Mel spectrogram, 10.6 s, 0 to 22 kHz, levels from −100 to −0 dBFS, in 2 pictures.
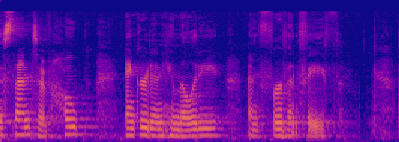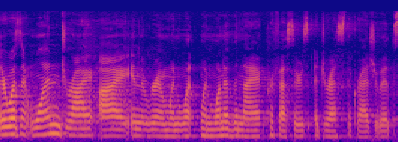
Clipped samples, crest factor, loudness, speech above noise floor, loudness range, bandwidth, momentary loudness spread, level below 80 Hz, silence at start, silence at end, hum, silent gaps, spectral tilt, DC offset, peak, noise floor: under 0.1%; 22 dB; -36 LUFS; 29 dB; 7 LU; 16 kHz; 13 LU; -80 dBFS; 0 s; 0 s; none; none; -3.5 dB/octave; under 0.1%; -14 dBFS; -65 dBFS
